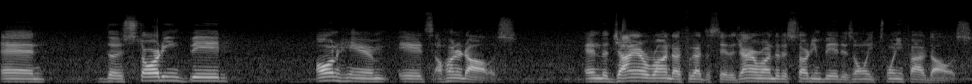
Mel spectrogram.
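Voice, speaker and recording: Here a man talks at a fairly slow pace with a fairly high pitch and ordinary pitch variation, leaving long, frequent pauses. Light background noise is present. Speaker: fish seller and auctioneer. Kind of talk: sales pitch, fish auction. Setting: fish facility, filmed on camera. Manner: upbeat, enthusiastic, casual. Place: shop. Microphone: lapel.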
